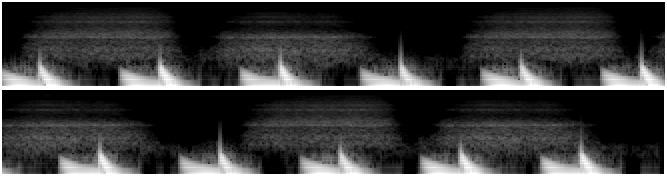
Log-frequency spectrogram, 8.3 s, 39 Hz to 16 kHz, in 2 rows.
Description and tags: PANTIGNY JeanLoup 2017 2018 heartbeatBreath
The heartbeat loop was 100% generated in Audacity.
In order to do it, I generated a chirp (Sifflet in french) with a starting frequency of 100hz and and ending frequency of 1hz.
The amplitude was also reduced from 0.75 to 0. The duration of this chirp was set to 0.5 seconds.
To make the second part of the heartbeat, I generated another chirp, with a higher starting frequency, a lower amplitude at the start and a duration of 0.25 seconds.
I shifted the second chirp so that the two chirps simulated a full heart beat.
I then added some silence at the end of the cycle, and then I repeated the cycle 10 times.
I added some reverb and augmented the bass (as well as lowering the treble) to smooth the sound and make it sound like a deep heartbeat.
I recorded myself breathing, and I added this sound while making sure that 3 respiration cycles would perfectly align with 11 heartbeats, in order to make a perfect loop.
Typologie/morphologie de P. Schaeffer
body, breath, breathing, heart, heartbeat, human, loop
